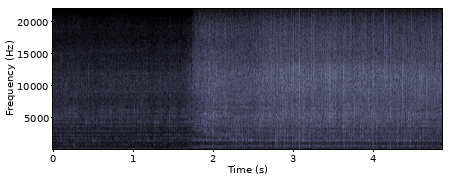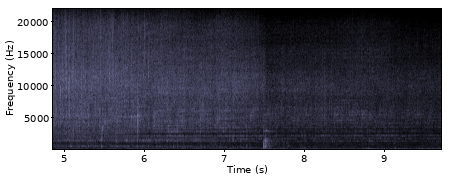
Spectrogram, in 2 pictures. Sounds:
Frying (food), home sounds

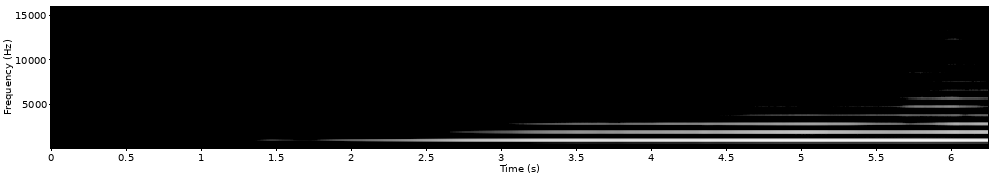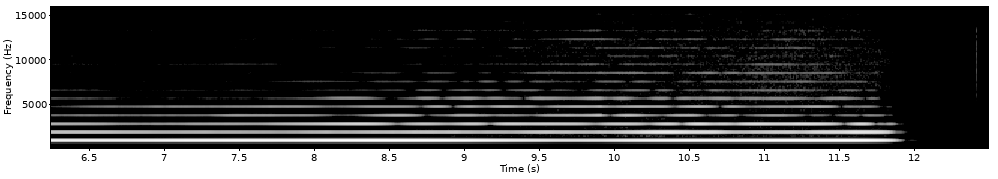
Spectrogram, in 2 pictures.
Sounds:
Wind instrument, Music, Musical instrument

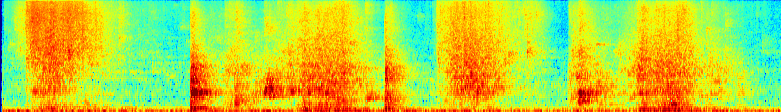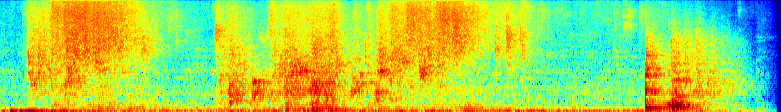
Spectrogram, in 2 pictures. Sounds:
home sounds, Bathtub (filling or washing)

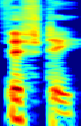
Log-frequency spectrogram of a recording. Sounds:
Human voice, Speech, man speaking

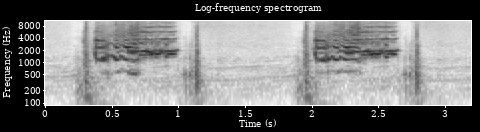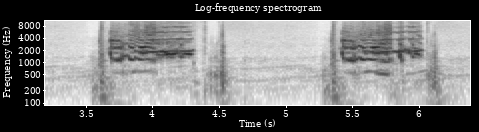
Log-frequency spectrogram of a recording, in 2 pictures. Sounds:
Car, Motor vehicle (road), Vehicle

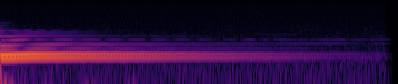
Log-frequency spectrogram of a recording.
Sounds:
Guitar, Music, Musical instrument, Plucked string instrument

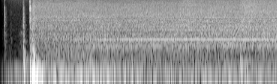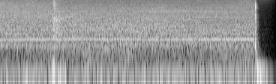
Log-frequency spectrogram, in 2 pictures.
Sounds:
Mechanisms

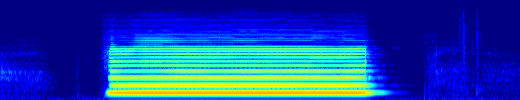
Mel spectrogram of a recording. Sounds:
Musical instrument, woodwind instrument, Music

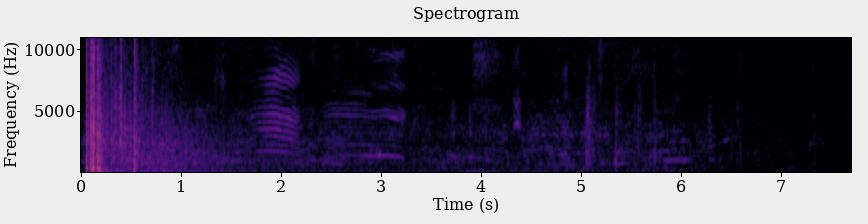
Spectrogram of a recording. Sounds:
Fireworks, Explosion, Human group actions, Crowd

